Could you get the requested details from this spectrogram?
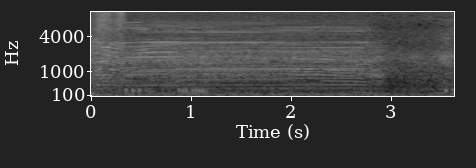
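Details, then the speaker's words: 2006-2011 Honda Civic fitted with retrofit power-folding mirrors, working in the accessory key position. After the final wiring, both the driver and passenger mirrors fold out on the button with a faint, steady motor whine of about 2.5 seconds, then stop cleanly. "driver out passenger out button again you can hear the motors whining"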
